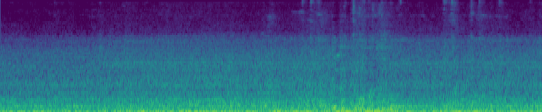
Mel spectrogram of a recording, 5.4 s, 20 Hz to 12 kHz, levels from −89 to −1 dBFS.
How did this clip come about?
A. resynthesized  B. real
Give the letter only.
B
